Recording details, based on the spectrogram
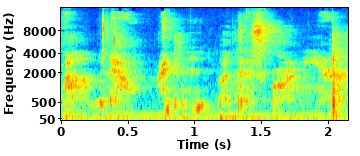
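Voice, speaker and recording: A woman doing a soft-spoken, whispered ASMR comedy roleplay as a pushy, self-important MLM boss, with condescending, salesy patter. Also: normal speed.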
